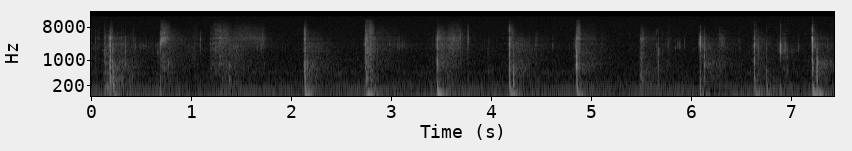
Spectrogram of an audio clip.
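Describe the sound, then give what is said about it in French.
Footsteps of someone pacing around a room, faint and uneven, with many soft thuds spaced irregularly and some landing close together. “Il se relève. Marche dans la pièce en réfléchissant.”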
